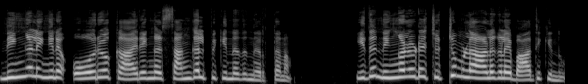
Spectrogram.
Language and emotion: Malayalam, angry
